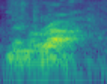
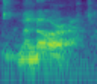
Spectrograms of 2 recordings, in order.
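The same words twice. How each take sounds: First: Sephardic style, stress on the last syllable. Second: Ashkenazic style, stress on the next-to-last syllable.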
